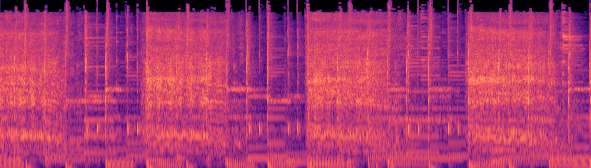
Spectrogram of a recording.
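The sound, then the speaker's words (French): A voice imitates a sheep's bleat, repeating wavering baa-like calls in a steady rhythm over a loud, continuous musical backing, prominent throughout. “Quand le mouton fait bê à l'envers, ça fait ebb. Est-ce que tu peux le faire?”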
